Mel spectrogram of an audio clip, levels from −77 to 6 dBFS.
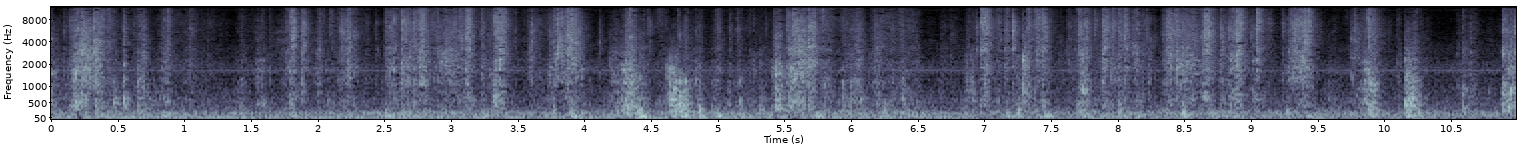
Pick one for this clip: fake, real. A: real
